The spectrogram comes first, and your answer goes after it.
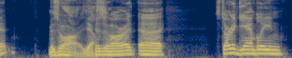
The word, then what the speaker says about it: Mizuhara: interpreter mizuhara is that how you say it mizuhara yes mizuhara uh started gambling the debts got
